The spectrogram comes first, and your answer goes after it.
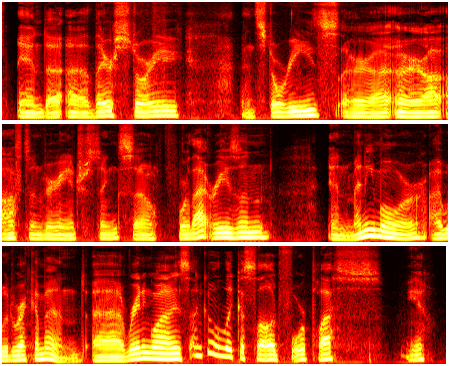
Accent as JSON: {"language": "English", "country": "Canada", "said": "as a Canadian"}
